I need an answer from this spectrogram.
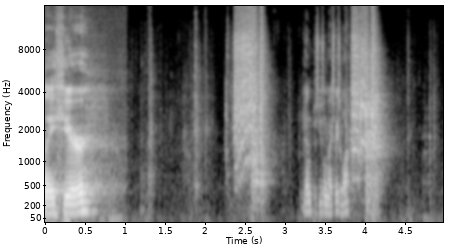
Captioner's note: screwdriver revving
